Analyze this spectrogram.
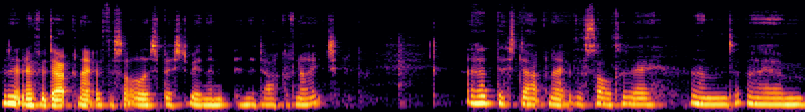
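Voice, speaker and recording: A woman's somewhat breathy voice, dark and mellow in tone, with monotone, flat intonation. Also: medium pitch for a woman, moderate pace. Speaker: vlogger. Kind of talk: casual monologue. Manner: halting.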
